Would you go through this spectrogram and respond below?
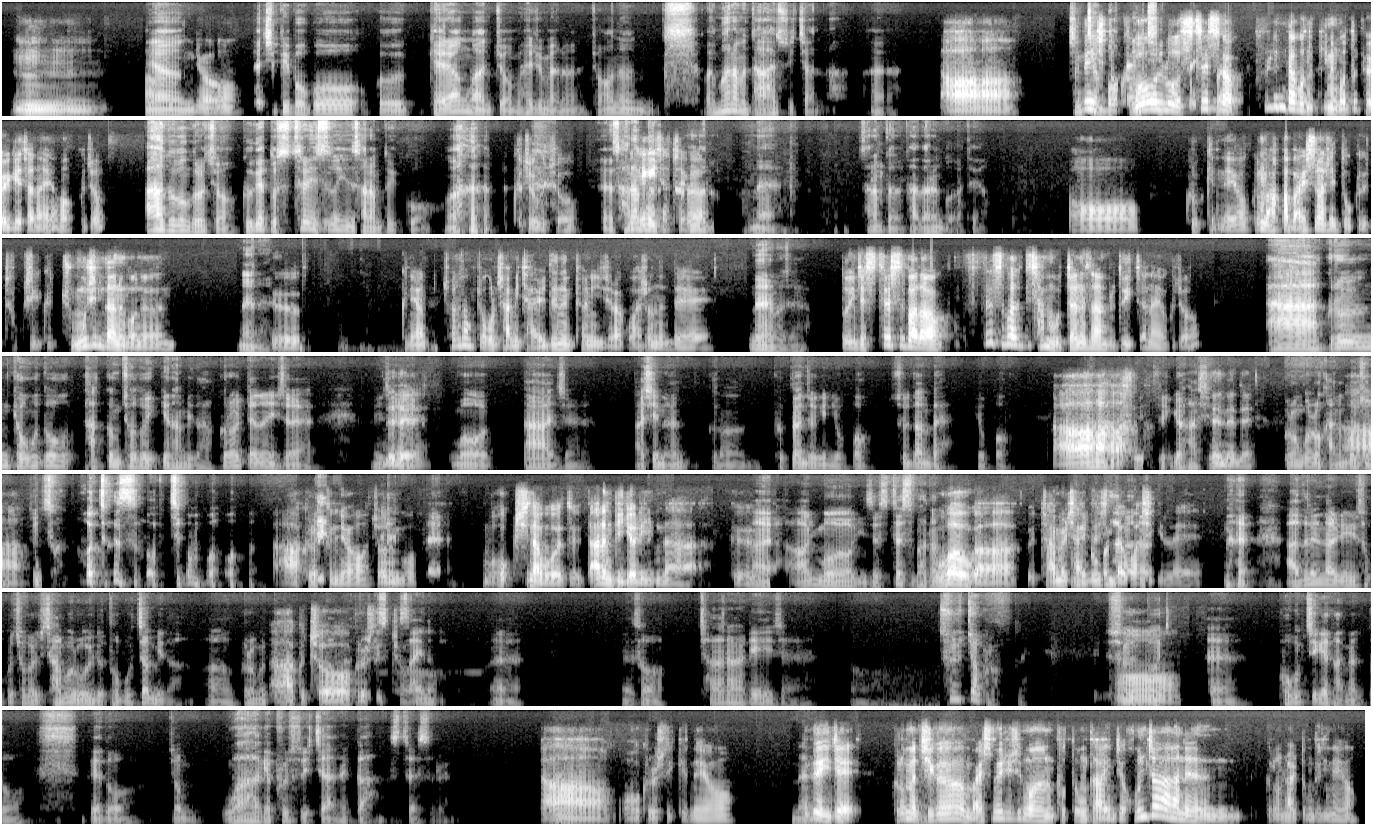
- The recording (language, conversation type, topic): Korean, podcast, 집에서 스트레스를 풀 때는 주로 무엇을 하시나요?
- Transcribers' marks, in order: distorted speech; teeth sucking; laugh; other background noise; laugh; tapping; static; laughing while speaking: "아"; laughing while speaking: "어쩔 수 없죠, 뭐"; laugh; laughing while speaking: "네"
